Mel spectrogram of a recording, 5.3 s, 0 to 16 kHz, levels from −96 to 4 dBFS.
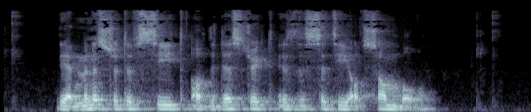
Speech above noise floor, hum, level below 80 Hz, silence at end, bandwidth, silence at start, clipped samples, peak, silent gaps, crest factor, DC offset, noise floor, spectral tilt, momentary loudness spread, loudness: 44 dB; none; -48 dBFS; 0.95 s; 11.5 kHz; 0.55 s; under 0.1%; -2 dBFS; none; 18 dB; under 0.1%; -62 dBFS; -6.5 dB/octave; 8 LU; -19 LUFS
